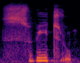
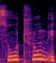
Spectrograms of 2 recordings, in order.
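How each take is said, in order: First: The first word sounds like 'sweet'. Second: The first word sounds like 'suit'. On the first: The speaker calls it right. "it is a sweet room" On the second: The speaker calls it wrong. "it's not a suit room"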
